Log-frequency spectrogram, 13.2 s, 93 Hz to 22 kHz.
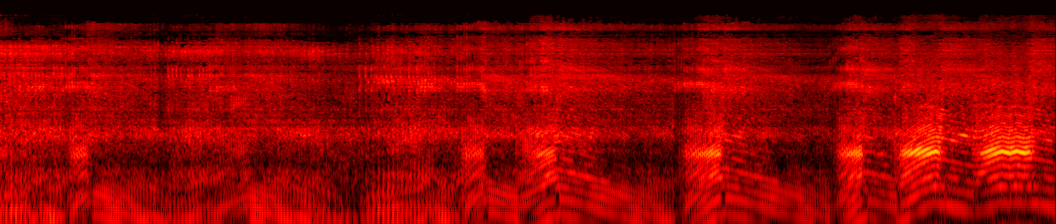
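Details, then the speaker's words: Honda RS 125 Fi single-cylinder engine, owner reports knocking inside: hard metallic clatter that gets louder with each throttle blip, diagnosed as piston slap before teardown. "So ibig sabihin ang problema meron ang kanyang makina guys ay piston slap so kailangan natin bunutin ang kanyang piston para makita natin ng malapitan ang sitwasyon ng kanyang piston"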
